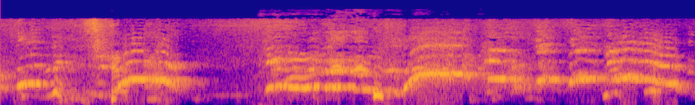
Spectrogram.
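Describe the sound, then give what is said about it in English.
A person imitates screaming, letting out loud, shrill, wavering shrieks in two long bursts separated by a brief pause, with a faint giggly edge to the voice. “I screamed out, I screamed, look out”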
